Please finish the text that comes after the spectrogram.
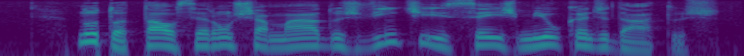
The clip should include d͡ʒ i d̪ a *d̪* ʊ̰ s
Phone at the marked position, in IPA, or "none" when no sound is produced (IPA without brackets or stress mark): t̪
